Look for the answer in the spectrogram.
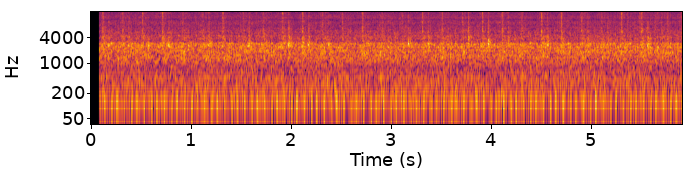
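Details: Truck at idle: steady idle with a sharp, regular tick about two or three times a second over the engine hum; owner suspects a cracked flex plate, unconfirmed.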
